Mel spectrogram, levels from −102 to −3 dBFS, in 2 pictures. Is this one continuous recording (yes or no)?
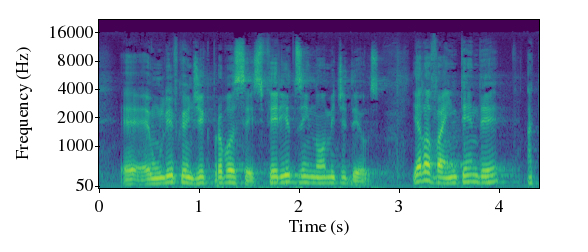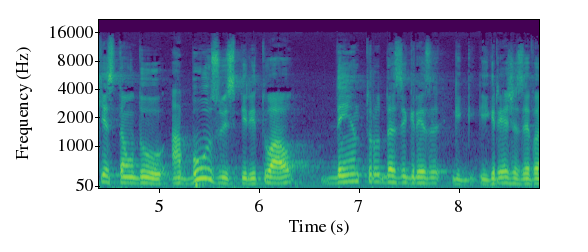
no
